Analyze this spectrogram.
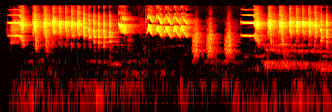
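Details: Oriental magpie-robin in training after moulting, delivering a fast, varied song: rapid repeated high chirps, a run of buzzy rising-falling notes, short pauses, then loud trilled phrases with a faint lower whistle beneath.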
